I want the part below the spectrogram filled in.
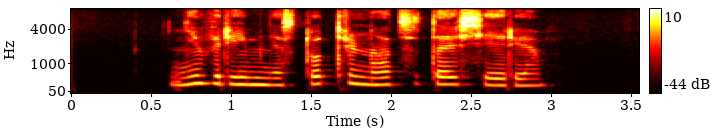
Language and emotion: Russian, neutral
